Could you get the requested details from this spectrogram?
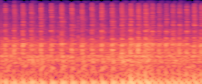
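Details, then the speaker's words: Tohatsu outboard not running properly despite rebuilt carbs and fuel pump, cylinder drop test: fast two-stroke pulsing changes clearly when the middle plug boot is pulled, so the middle cylinder is firing while the top one is not. "the middle one yep the middle one is definitely working and the top one is definitely not working"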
